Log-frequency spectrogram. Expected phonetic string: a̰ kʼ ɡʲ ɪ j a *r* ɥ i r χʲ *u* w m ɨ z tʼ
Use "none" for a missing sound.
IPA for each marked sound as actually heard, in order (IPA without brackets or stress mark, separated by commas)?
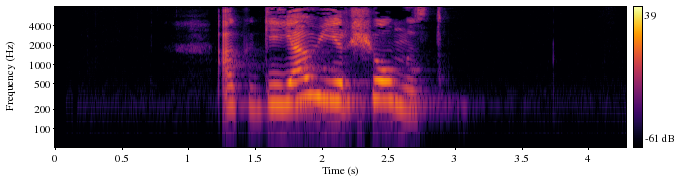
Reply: none, o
